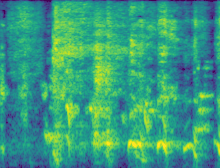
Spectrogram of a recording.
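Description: Men laughing hard: a quieter breathy start, then louder bursts of laughter from about half a second in.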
